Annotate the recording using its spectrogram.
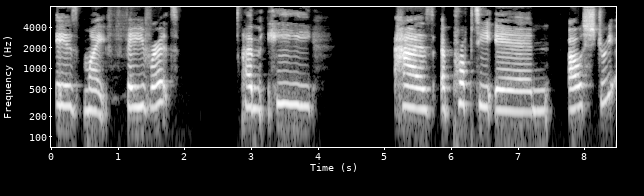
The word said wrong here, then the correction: Oswestry: I'm sorry, Mark, I always butcher the name of that town. Oswestry. That's it, right?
